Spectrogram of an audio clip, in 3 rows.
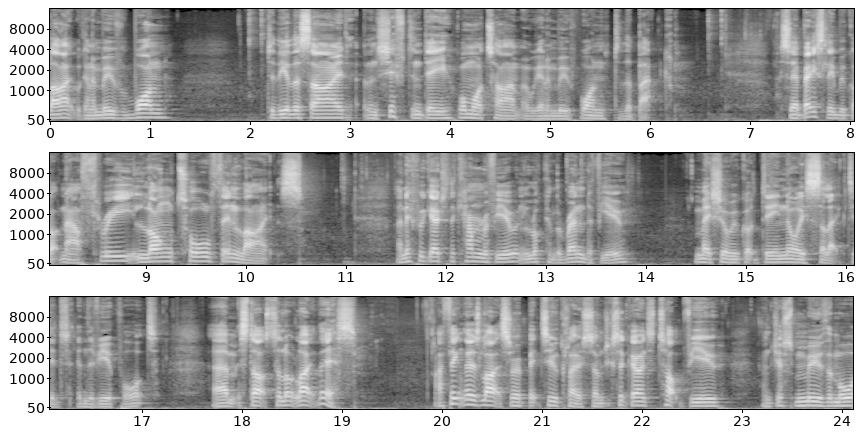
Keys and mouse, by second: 3.0 shift+d, 6.8-9.5 middle drag, 10.6 KP_0, 20.8 KP_7, 23.1 g.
